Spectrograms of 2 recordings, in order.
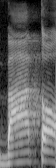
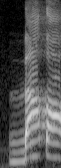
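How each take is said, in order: First: "বা ত" as two full syllables, no upward bounce; wrong qalqalah. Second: "বা ত" with ত echoed sharply upward; correct qalqalah. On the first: Teacher showing students what to avoid, "বা ত" without the upward echo. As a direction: say "বা ত" with a full vowel on ত, not lifted. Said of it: "এরকমটা হবে না". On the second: Teacher modelling the rule for students, "বা ত" with an upward bounce. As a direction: bounce the ত of "বা ত" up in a short echo. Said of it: "আওয়াজটা উপরের দিকে যাবে". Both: Shown as a demonstration.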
